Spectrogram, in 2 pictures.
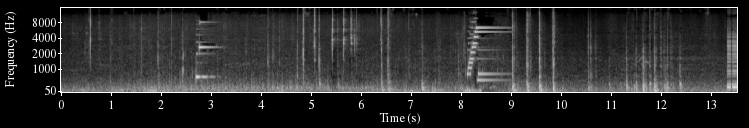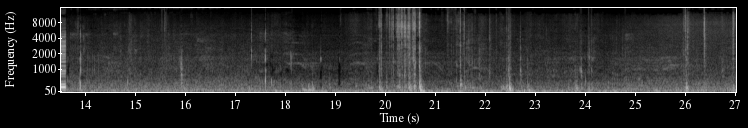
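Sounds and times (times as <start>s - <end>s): short ding: 2.7s - 3.3s, 8.2s - 9.1s
chime of held tones: 2.7s - 3.4s, 8.2s - 9.1s
brief buzz: 13.4s - 13.6s.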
